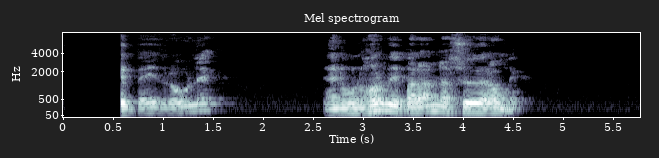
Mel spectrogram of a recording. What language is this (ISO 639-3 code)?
isl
